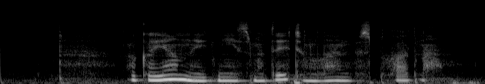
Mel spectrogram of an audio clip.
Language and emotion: Russian, sad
